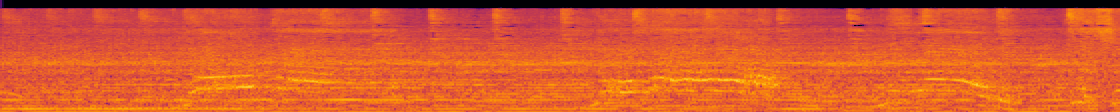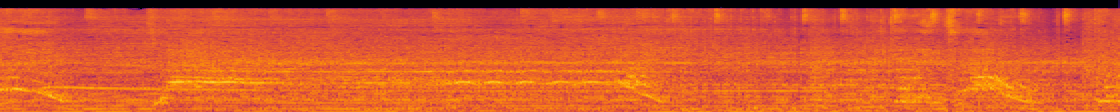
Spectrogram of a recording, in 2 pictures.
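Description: Hard rock band playing live: electric guitars, bass and drums, with a male singer's high, sliding vocal lines over the top.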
